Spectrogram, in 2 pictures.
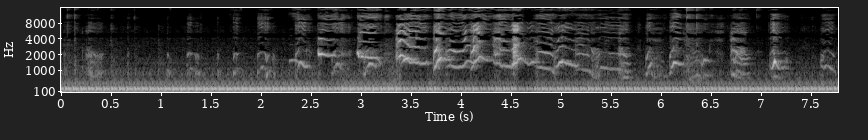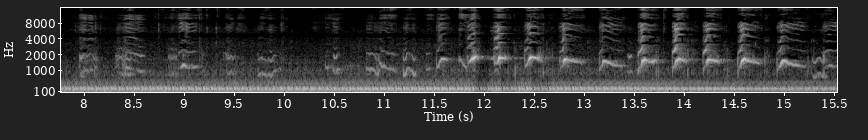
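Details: A 42-day-old Cavalier King Charles Spaniel puppy cries hard to be let out, 30 June 2021: rapid, pitch-bending whines and short yelps tumble in clusters, with a pause mid-way, over a constant low hum.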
